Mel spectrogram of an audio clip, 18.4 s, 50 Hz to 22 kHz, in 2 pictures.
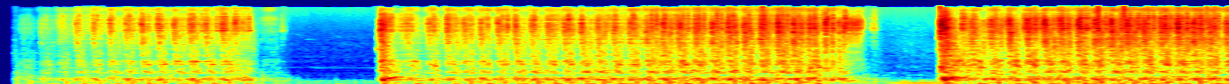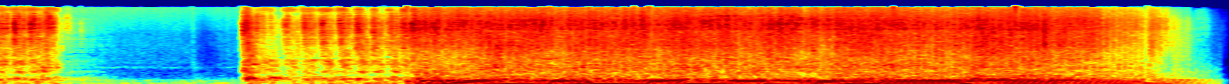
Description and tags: This is the start of my car old timer VW 1200 from 1963 Years. Recorded with the Shure microphone on the Akai recorder of the year 1991 in front of my garage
